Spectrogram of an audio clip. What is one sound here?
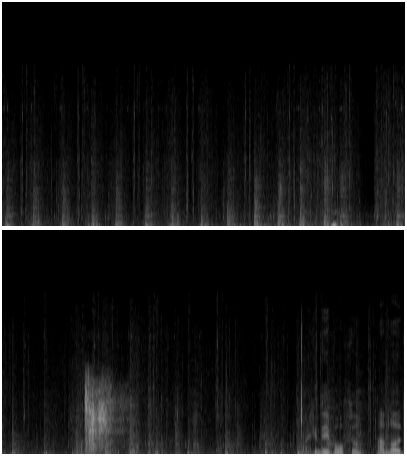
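Footsteps run quickly over a metal deck.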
